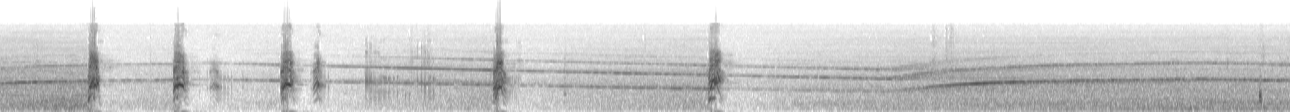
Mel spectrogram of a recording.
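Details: Beckett the dog letting out a burst of short, abrupt barks, about seven in the first seven seconds, while a siren wails continuously and swoops back upward as the barking stops.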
